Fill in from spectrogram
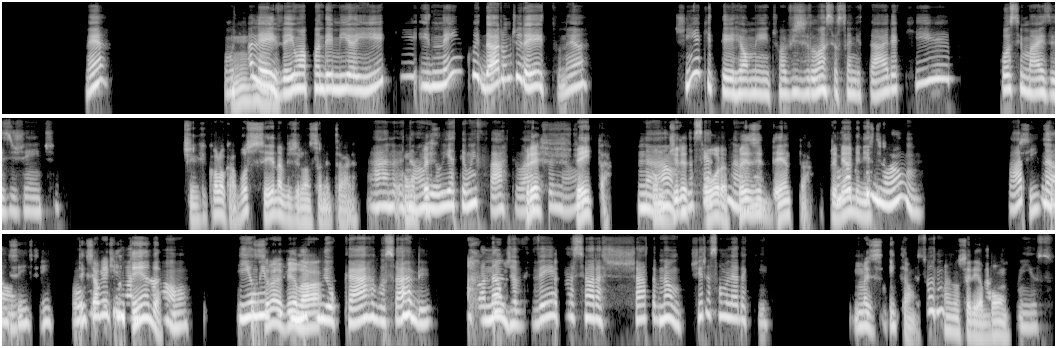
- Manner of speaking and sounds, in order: unintelligible speech; chuckle
- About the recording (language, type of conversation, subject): Portuguese, advice, Como posso comer de forma saudável quando estou fora de casa?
